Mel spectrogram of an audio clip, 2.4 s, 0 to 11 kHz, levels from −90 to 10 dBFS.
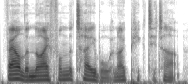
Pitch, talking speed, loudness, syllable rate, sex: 105 Hz, 305 wpm, -19 LUFS, 6.7 syllables/s, male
